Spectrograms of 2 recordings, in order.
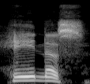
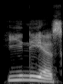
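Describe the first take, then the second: First: It has two syllables, starting with 'hay'. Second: It has three syllables, starting with 'hee'. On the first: The speaker calls it right. "अब पढ़िए हे नस" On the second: The speaker calls it wrong. "जो बिल्कुल भी गलत है"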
